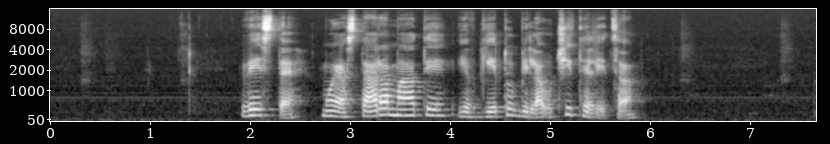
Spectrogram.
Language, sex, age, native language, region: Slovenian, female, 60+, Slovenian, Drava region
